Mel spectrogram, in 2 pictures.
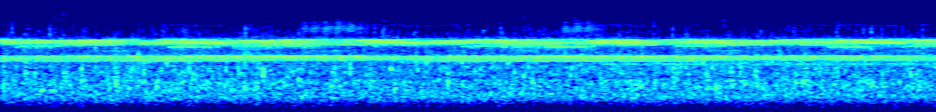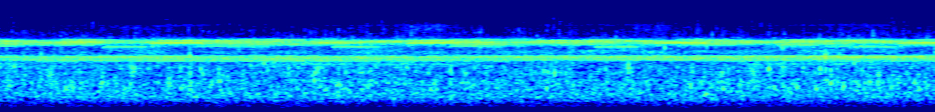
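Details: Crickets, cicadas and other insects in a forest by a small river keep up a long, even, piercing trill on two high notes, with occasional brief higher buzzes and a steady soft stream in the background.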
